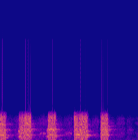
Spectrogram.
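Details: A young German Shepherd in Jamaica gives five strong, evenly spaced barks, each short and harsh, roughly every third of a second, trailing into a faint whine at the end.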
